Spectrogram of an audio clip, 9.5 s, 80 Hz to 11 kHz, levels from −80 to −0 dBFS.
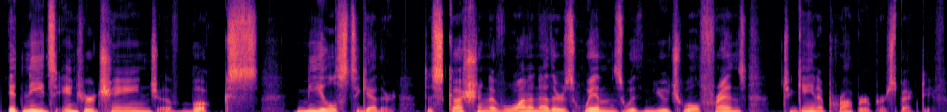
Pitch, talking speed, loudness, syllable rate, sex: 135 Hz, 125 wpm, -21 LUFS, 4.2 syllables/s, male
